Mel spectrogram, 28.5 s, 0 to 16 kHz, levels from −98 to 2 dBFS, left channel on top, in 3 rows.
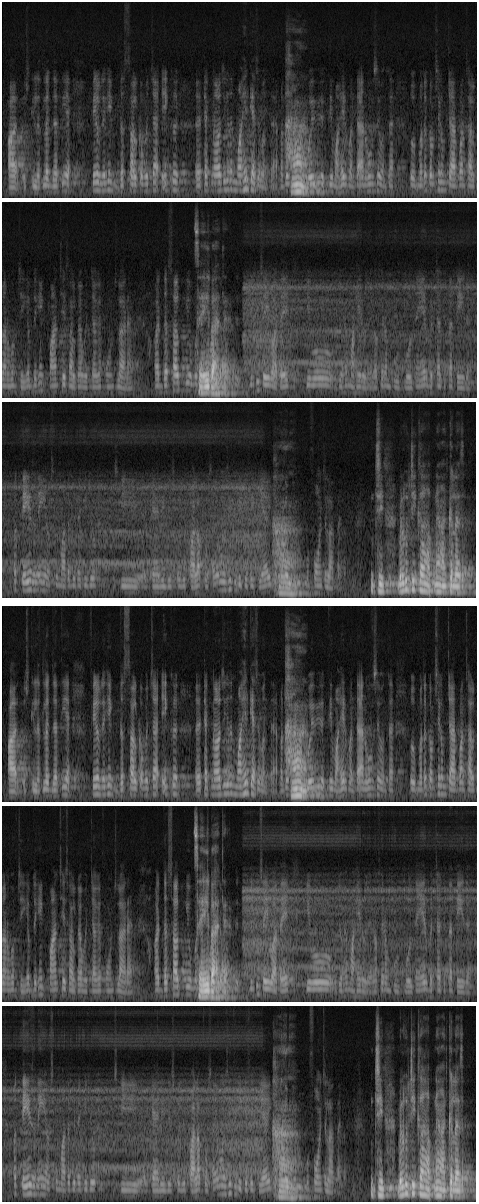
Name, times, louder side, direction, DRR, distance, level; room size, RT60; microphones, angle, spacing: voice 1, 0.1-5.8 6.1-19.1 19.4-24.9 25.2-26.1, right 2 dB, 30° right, 9 dB, 0.9 m, -44 dB
voice 2, 5.7-6.1 13.4-14.0 24.4-24.9 26.4-28.2, right 2 dB, 85° right, 9 dB, 1.4 m, -31 dB
sound 1, 14.3-24.2, right 3 dB, 65° right, 3.2 m, -52 dB
29.5 x 26.0 x 6.8 m, 0.99 s
head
